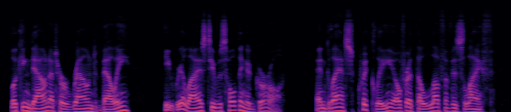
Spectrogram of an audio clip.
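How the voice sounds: The background is quiet. The speaker uses a natural reading voice with ordinary pitch variation.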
